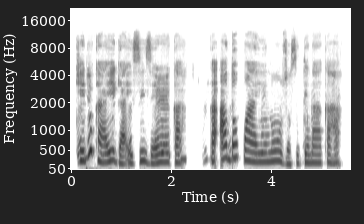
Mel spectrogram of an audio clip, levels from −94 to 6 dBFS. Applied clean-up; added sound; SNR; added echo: neural mask model Resemble Enhance denoiser.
